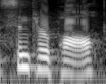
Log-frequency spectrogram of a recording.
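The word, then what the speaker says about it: Synthrapol: It's, and I always say it wrong, Synthropol.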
